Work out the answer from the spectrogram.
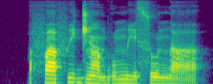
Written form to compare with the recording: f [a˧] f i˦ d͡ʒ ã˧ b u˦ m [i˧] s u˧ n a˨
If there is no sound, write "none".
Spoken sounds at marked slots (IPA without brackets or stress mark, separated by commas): a˦, i˧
